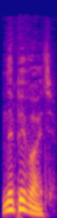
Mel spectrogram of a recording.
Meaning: 1. to hum (a melody) 2. to sing 3. to record, to have one's singing recorded on 4. to slander
- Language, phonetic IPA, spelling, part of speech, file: Russian, [nəpʲɪˈvatʲ], напевать, verb, Ru-напевать.ogg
